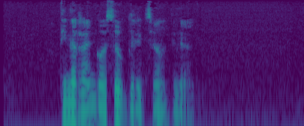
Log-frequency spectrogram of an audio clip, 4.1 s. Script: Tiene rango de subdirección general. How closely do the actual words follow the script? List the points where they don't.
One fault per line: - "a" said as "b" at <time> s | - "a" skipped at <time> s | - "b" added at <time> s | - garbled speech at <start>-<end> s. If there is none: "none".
- "de" skipped at 1.4 s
